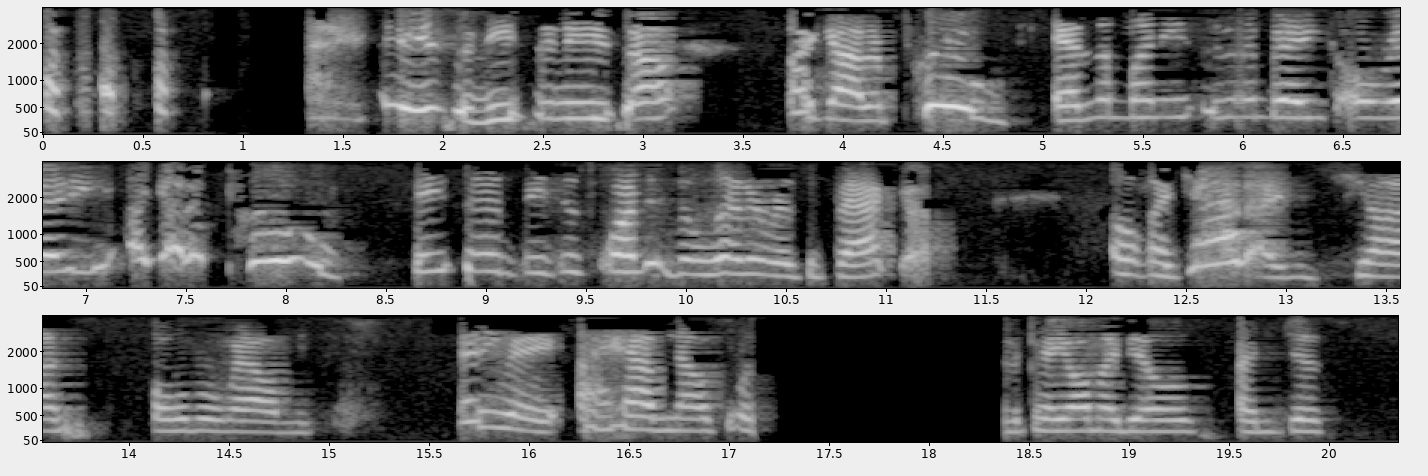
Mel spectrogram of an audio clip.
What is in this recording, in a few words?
voicemail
